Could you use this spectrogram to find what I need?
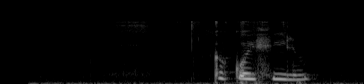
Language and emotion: Russian, sad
